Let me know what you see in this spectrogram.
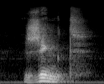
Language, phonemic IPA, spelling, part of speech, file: Dutch, /zɪŋt/, zingt, verb, Nl-zingt.ogg
- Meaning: inflection of zingen: 1. second/third-person singular present indicative 2. plural imperative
